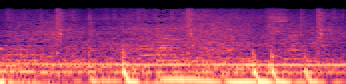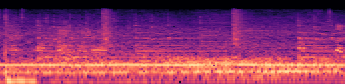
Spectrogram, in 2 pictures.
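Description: A motorboat's engine runs steadily behind the rider, a constant low drone under rushing water and wind noise as the boat moves through rain.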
